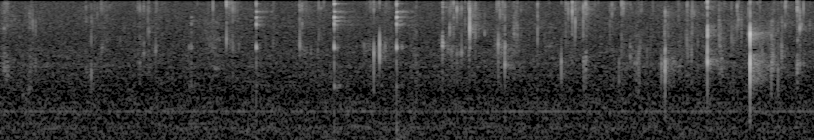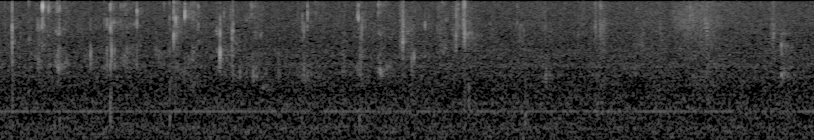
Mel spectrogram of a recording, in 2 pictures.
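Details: Hodu the cat, described as a good eater, working at a Ciao Churu treat in an ASMR recording: soft rapid licking clicks at a quick uneven pace with a few sharper smacks, under a steady electrical tone.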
